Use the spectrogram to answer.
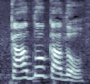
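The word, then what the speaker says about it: কাঁদো কাঁদো: কাদো কাদো, উচ্চারণ কি হবে?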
